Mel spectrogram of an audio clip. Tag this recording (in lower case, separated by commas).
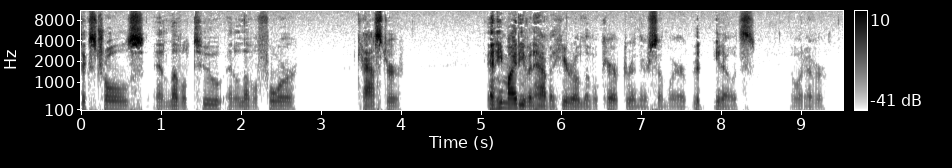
speech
